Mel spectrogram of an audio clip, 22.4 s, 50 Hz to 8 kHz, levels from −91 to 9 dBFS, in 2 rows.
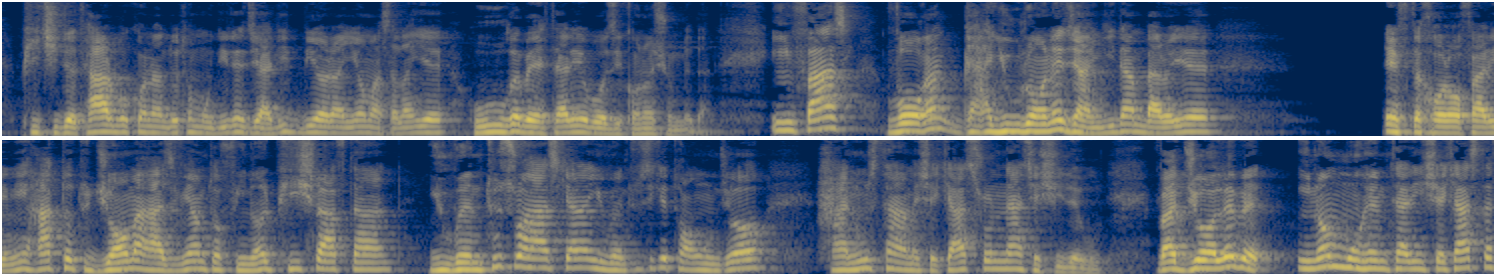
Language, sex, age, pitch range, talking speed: Persian, male, 20-39, 135-180 Hz, 135 wpm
